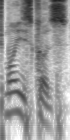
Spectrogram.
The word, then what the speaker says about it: Moriscos: but he defined it as or he used it as Moriscos, the same way it is pronounced in Spanish, Moriscos.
